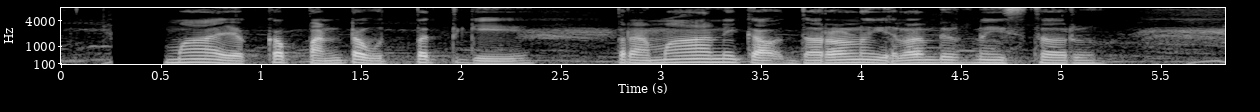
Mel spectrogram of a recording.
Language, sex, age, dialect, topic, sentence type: Telugu, male, 25-30, Central/Coastal, agriculture, question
